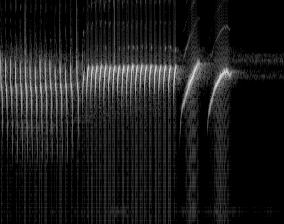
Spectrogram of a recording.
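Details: Canary song used as a lure to teach young canaries to sing and to restart canaries that stopped singing: a fast, even trill of high bubbling notes, then two sharp rising whistled slurs, over a faint steady background tone.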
